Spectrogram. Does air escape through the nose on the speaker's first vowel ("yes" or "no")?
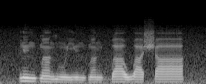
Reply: yes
